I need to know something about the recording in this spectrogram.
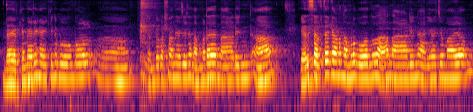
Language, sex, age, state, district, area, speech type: Malayalam, male, 60+, Kerala, Idukki, rural, spontaneous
